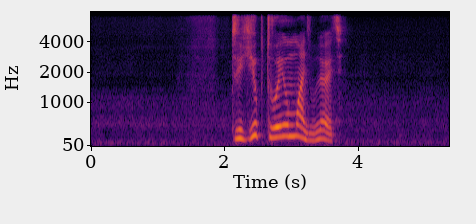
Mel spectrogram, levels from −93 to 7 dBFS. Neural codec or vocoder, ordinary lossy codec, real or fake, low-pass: codec, 16 kHz, 0.8 kbps, ZipCodec; none; fake; 7.2 kHz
